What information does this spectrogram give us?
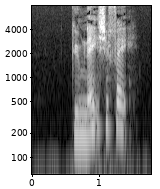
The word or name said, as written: gymnasiefag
